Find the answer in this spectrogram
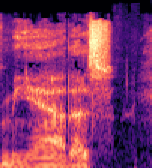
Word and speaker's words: meatus: when it gets to the end at the meatus which is spelled m me a t s so it's spelled meus but it's pronounced meatus once it gets there it's it really is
